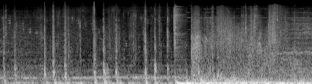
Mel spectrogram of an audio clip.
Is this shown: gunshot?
yes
